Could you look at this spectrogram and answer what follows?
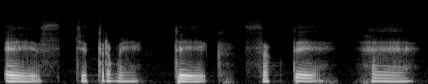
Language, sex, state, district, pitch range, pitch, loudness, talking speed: Hindi, male, Uttar Pradesh, Hamirpur, 135-150 Hz, 140 Hz, -21 LUFS, 85 wpm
